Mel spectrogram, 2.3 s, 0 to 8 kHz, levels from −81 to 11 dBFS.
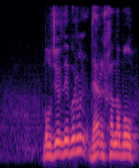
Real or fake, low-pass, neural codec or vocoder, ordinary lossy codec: fake; 7.2 kHz; codec, 16 kHz, 2 kbps, X-Codec, WavLM features, trained on Multilingual LibriSpeech; none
